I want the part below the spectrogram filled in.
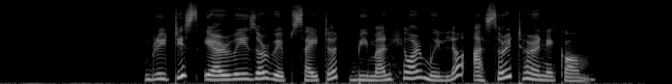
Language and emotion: Assamese, happy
